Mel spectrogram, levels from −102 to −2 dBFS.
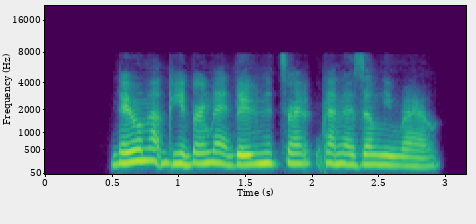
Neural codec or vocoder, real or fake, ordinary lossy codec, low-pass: codec, 16 kHz, 0.5 kbps, FreqCodec, larger model; fake; none; none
